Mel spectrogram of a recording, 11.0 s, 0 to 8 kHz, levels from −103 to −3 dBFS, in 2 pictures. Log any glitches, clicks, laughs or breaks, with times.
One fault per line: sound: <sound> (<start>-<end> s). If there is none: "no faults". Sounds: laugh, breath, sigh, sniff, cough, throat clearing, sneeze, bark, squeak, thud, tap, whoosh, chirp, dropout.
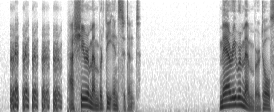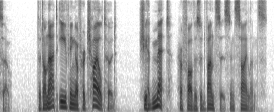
sound: laugh (0.2-1.2 s)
